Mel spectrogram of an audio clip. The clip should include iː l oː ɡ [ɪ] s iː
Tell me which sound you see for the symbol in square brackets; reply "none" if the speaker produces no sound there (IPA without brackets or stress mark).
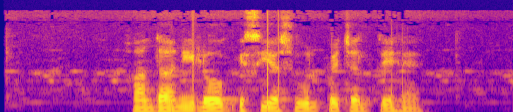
ɪ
